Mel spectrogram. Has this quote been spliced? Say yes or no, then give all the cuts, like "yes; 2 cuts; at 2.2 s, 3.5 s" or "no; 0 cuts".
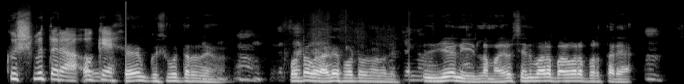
yes; 1 cut; at 4.1 s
